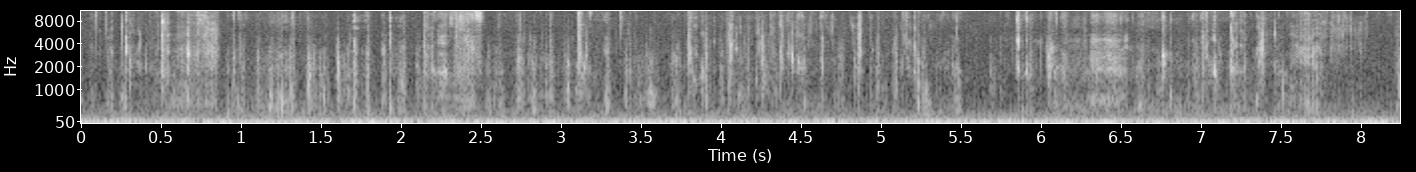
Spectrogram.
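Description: Close-miked chewing of soft, cheesy food: wet mouth smacks and many small clicks, with a spoon scooping from a baking dish partway through. A steady low hum runs underneath.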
